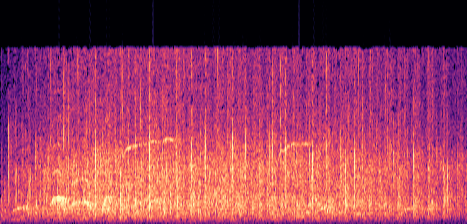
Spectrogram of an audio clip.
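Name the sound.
audience applauding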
